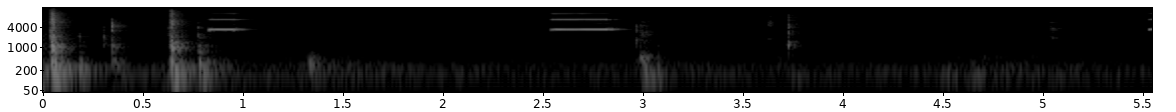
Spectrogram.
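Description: Multimeter continuity buzzer giving short high beeps: a brief one about a second in, a longer one around the middle, and another at the end. Between them come light clicks of the probe tips touching the laptop motherboard as the power-supply MOSFETs are checked for shorts.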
